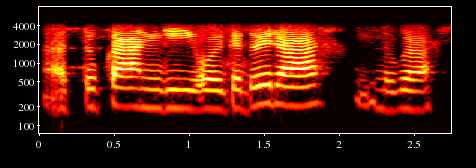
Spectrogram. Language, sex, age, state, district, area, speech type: Manipuri, female, 45-60, Manipur, Kangpokpi, urban, conversation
